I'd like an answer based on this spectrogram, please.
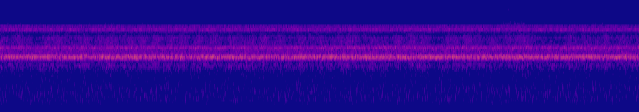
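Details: Katydids at night make a constant high, hissing insect drone with no breaks and almost no change in loudness.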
